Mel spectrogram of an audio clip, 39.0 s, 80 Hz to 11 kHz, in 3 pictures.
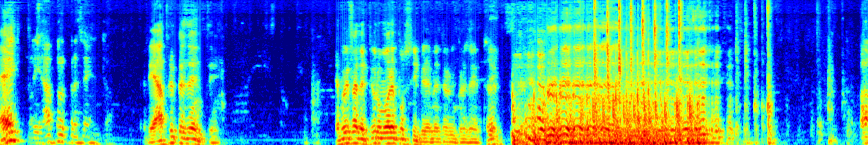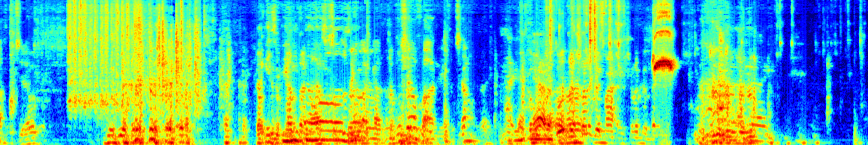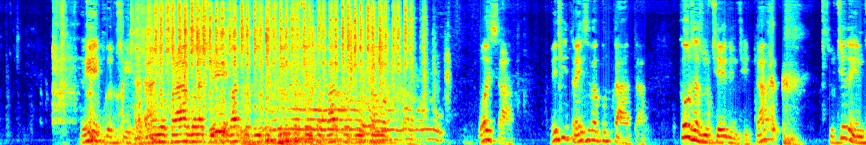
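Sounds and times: sharp claps: 0:08.8 - 0:11.5
indistinct voices talking: 0:27.9 - 0:32.8
people shouting and whooping: 0:30.0 - 0:32.8.

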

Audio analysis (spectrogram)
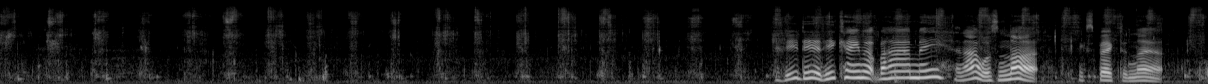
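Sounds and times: cow chewing feed: 0:00.0 - 0:12.0.

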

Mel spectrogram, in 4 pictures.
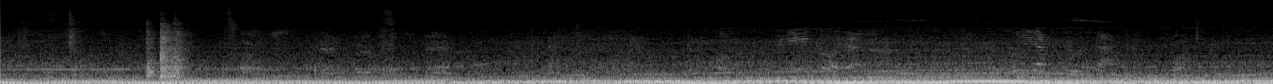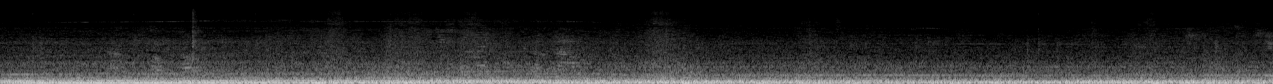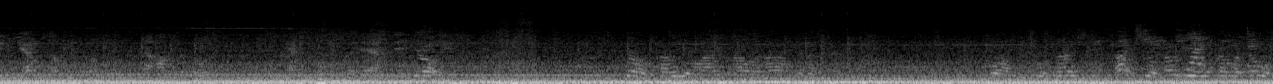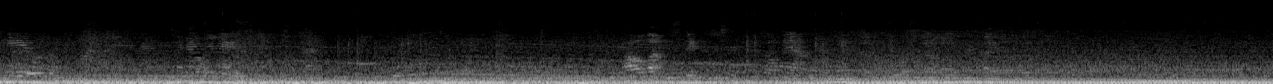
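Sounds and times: bus engine rumbling: 0:00.0 - 0:50.9
faint voices: 0:01.9 - 0:50.9.

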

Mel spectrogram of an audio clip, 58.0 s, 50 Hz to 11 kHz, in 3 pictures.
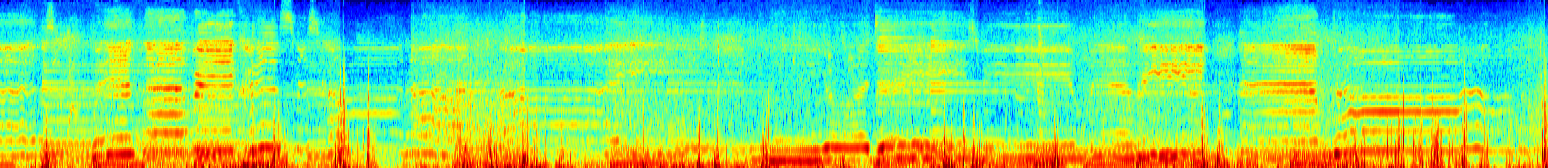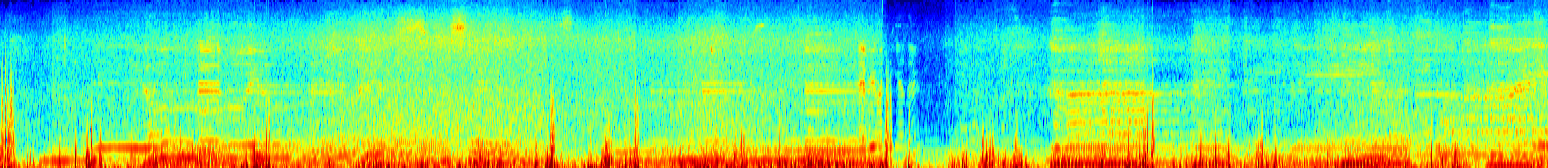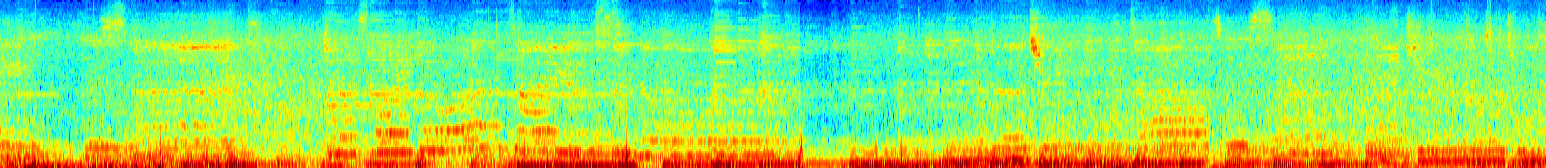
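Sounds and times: strummed acoustic guitar: 0:00.0 - 0:58.0
woman singing a slow song: 0:00.0 - 0:58.0.

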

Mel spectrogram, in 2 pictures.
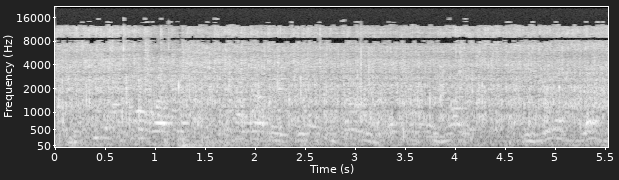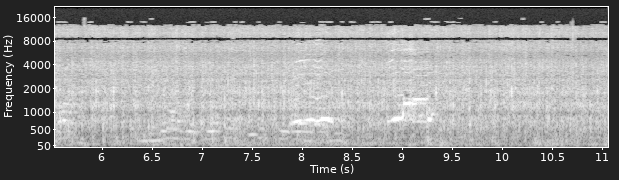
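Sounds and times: fountain water spray hissing: 0:00.0 - 0:11.0.

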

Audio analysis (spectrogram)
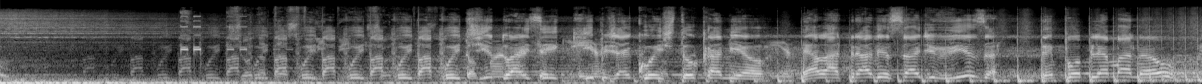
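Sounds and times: voice over music: 0:00.0 - 0:08.5
funk dance music with deep bass: 0:01.8 - 0:12.0.

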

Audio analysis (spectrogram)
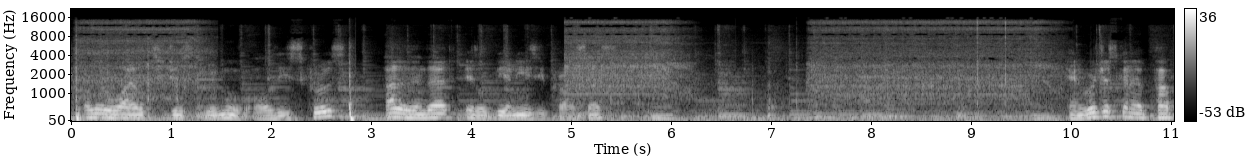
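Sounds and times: electric screwdriver running: 0:00.0 - 0:01.5, 0:05.0 - 0:06.4, 0:07.2 - 0:10.1.

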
